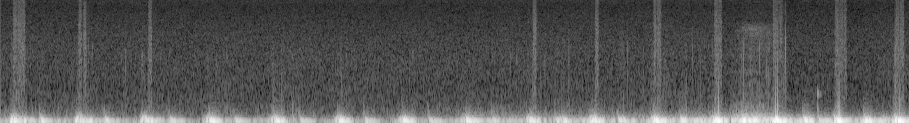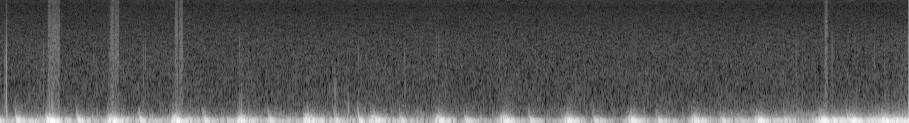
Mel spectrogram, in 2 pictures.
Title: Fast Irregular Heartbeat (sick)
